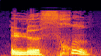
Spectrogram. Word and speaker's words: front: Le front. Final T not pronounced. Le front. Okay, remember this nasal on, on.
